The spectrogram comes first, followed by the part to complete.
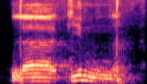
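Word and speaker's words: لكنّا: Nah, ini lakinna, na-nya tulisannya panjang maka dibacanya pendek. Lakinna ini ya, syarat teorinya hati-hati na-nya dibaca pendek. Jadi ketika ada tulisan lakinna maka na-nya ini dibaca pendek ya, meskipun tulisannya dibaca panjang.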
